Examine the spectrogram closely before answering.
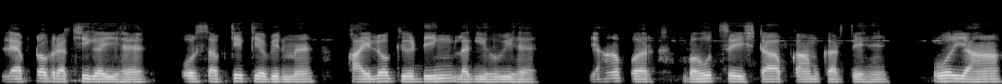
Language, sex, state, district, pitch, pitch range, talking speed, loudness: Hindi, male, Bihar, Jamui, 125 Hz, 120-135 Hz, 145 wpm, -16 LUFS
